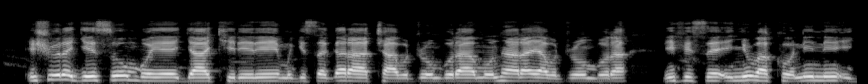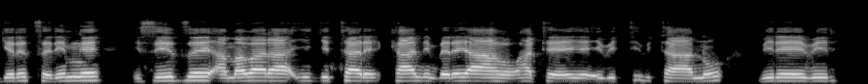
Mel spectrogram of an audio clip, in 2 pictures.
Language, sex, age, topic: Rundi, male, 36-49, education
